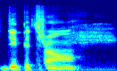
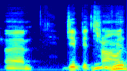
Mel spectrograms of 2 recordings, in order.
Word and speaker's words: Dupuytren: And for the correct and I'm impressed so much by your correct pronunciation, which Allan just asked me about, which is Dupitron. Dupuytren disease.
